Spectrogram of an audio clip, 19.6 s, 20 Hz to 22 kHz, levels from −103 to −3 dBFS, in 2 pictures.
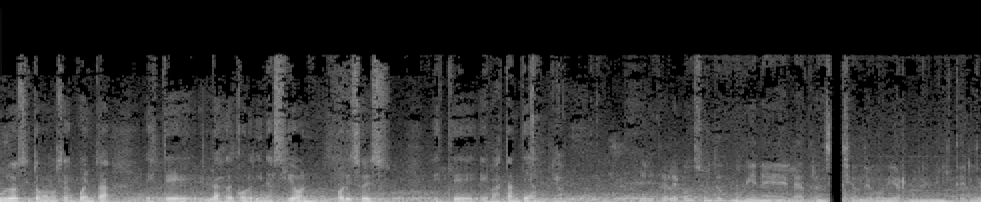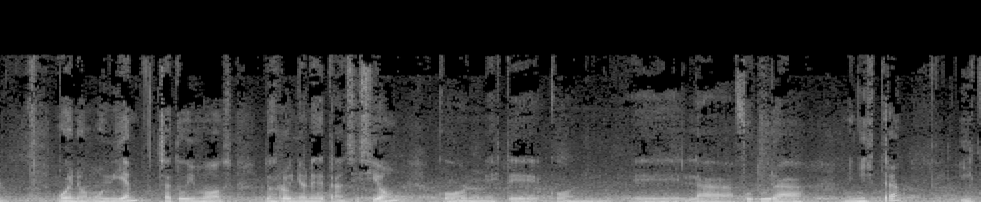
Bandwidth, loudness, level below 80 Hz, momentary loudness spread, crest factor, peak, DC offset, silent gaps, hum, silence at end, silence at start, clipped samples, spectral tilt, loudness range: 16 kHz; -28 LUFS; -46 dBFS; 10 LU; 18 dB; -8 dBFS; under 0.1%; 8.33-8.41 s; none; 0 s; 0 s; under 0.1%; -7 dB/octave; 5 LU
